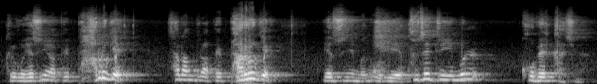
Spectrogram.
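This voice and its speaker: A man's voice: high-pitched, animated, fairly quick, background noise. A man preaching a sermon as a pastor, retelling scripture, asking the congregation questions, and acting out the quoted lines. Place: church sanctuary. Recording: echoey church hall.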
